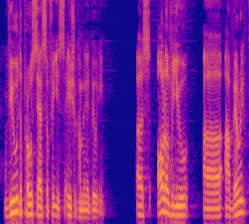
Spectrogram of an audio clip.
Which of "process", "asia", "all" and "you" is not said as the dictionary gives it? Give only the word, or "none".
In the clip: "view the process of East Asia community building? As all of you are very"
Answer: asia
